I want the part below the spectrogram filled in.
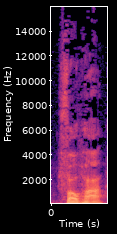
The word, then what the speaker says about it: faux pas: Now, I'd like to know, what is a major, is it faux pas? Is that how you say it? – Yeah. – Faux pas.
